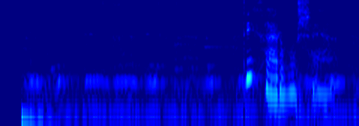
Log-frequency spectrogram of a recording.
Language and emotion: Russian, positive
